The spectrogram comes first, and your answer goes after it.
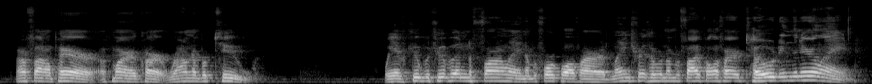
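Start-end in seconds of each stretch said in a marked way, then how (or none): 3.9-8.5 rushed, rattled-off, words tumbling out too quickly. Commentator announces the lanes for the final Mario Kart pair, talking too fast. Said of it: "I'm talking too fast".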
